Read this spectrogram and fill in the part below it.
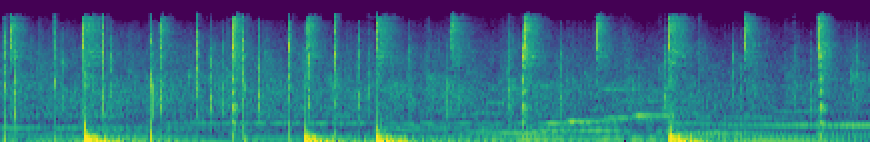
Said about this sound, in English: Remain standing on your feet this morning. Standing on your feet this morning. Come one more time. Give all these women a hand clap. Don't you appreciate them, guys?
